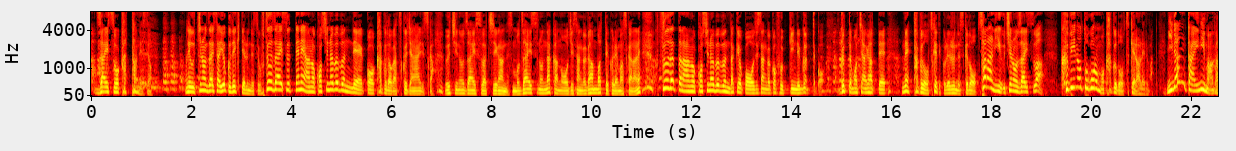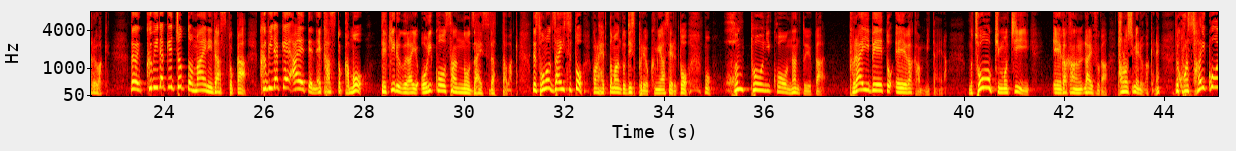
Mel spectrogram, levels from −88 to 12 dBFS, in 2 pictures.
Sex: male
